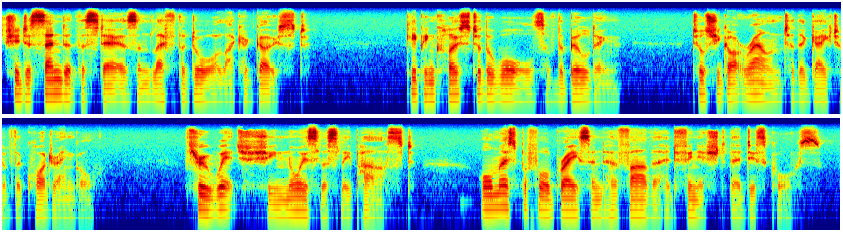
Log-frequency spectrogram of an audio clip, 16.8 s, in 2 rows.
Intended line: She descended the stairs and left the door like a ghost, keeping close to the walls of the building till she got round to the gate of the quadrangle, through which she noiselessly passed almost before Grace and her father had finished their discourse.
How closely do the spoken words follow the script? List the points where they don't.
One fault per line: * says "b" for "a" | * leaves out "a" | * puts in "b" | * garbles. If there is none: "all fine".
all fine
